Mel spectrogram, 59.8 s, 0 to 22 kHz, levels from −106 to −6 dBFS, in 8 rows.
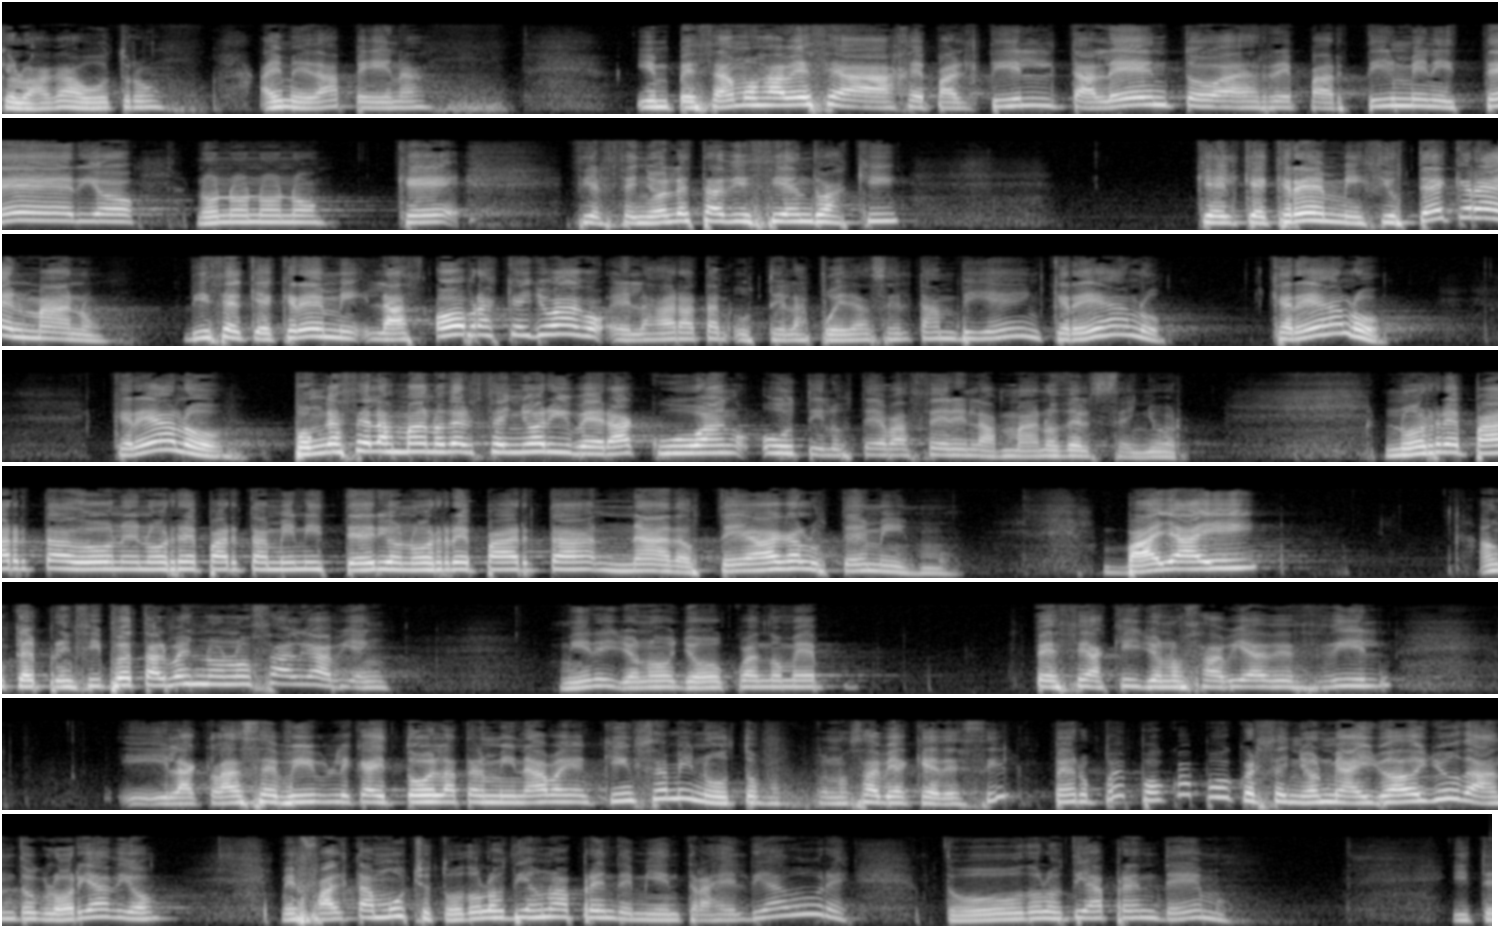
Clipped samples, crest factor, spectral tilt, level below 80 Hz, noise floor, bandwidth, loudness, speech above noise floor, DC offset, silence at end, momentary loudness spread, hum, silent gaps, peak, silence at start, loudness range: under 0.1%; 20 dB; -6.5 dB/octave; -66 dBFS; -80 dBFS; 10.5 kHz; -23 LUFS; 57 dB; under 0.1%; 0 s; 13 LU; none; none; -4 dBFS; 0 s; 8 LU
